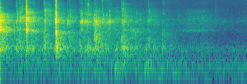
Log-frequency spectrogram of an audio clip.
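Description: Audience applause: many hands clapping, thickest in the first second and dying away.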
